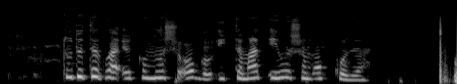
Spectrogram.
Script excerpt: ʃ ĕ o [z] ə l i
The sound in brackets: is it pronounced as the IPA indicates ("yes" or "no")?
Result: no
